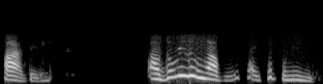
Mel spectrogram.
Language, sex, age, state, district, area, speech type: Bodo, female, 60+, Assam, Kokrajhar, rural, conversation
